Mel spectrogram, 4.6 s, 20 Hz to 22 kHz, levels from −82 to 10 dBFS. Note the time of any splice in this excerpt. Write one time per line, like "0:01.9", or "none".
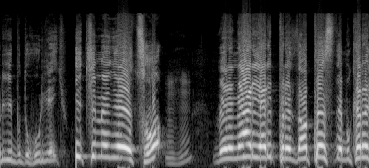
0:01.0

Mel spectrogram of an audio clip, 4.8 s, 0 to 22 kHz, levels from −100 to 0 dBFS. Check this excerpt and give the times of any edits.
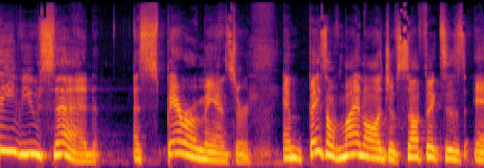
none

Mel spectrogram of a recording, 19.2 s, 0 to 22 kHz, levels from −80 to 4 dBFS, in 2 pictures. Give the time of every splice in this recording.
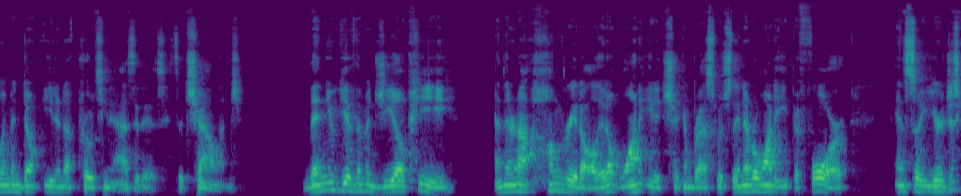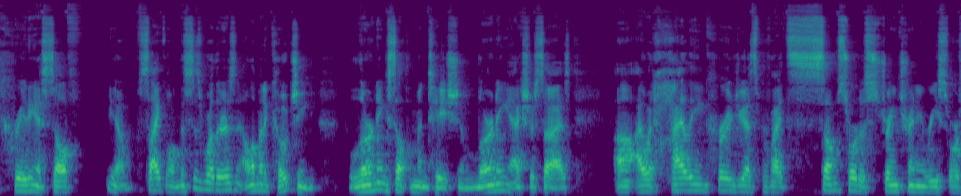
none

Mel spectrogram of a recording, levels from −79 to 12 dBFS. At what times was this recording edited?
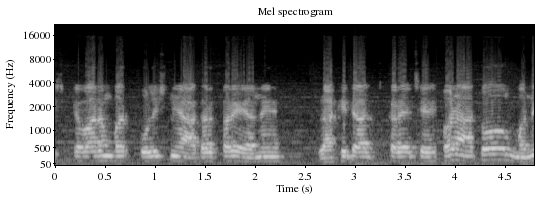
0:03.8

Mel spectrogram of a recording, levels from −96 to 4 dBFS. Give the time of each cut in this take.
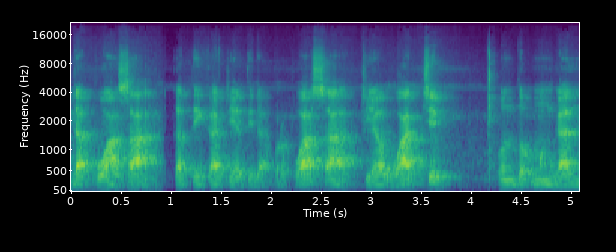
0:00.9

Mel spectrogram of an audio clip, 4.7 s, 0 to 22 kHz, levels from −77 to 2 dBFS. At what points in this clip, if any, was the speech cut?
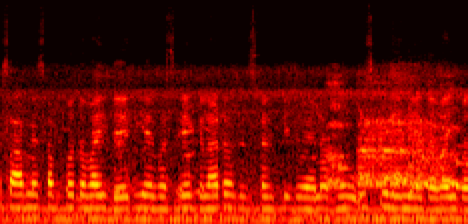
none

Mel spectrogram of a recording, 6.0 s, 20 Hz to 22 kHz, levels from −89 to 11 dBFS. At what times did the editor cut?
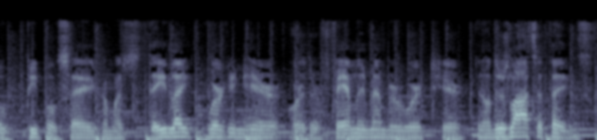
0:01.3
0:02.0
0:04.7

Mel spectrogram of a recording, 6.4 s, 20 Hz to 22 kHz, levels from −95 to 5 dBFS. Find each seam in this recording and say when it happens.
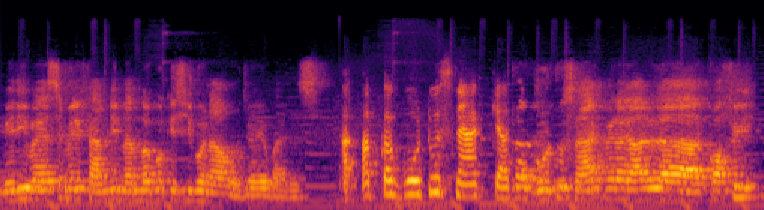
0:02.9
0:04.3

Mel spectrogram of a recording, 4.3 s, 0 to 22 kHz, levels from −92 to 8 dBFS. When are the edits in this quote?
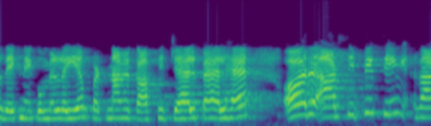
none

